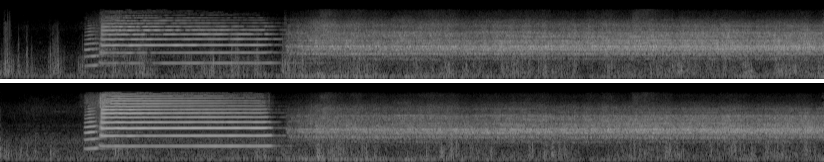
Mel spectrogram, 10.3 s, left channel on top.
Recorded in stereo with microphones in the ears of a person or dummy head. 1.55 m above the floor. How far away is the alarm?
About 3.5 m.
